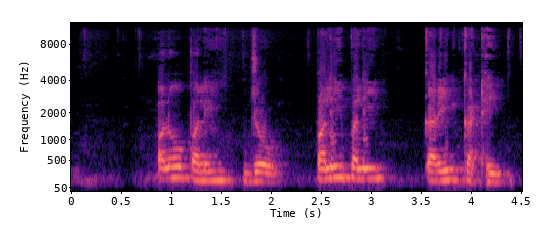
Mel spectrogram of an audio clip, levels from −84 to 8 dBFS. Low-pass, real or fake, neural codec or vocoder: 10.8 kHz; real; none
